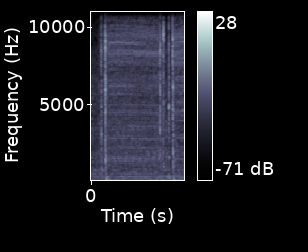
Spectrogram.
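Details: 2014 Kia Cadenza driver-side power seat after the displaced protective boot was moved off the rail: a low, even motor hum with a couple of light clicks and no grinding; the seat track now runs smoothly.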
